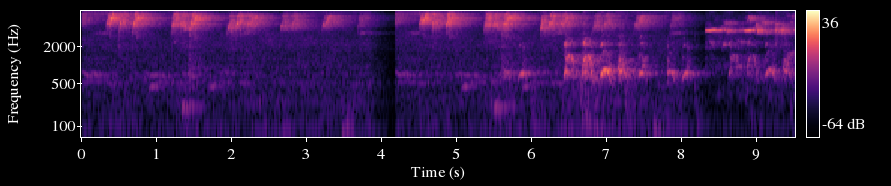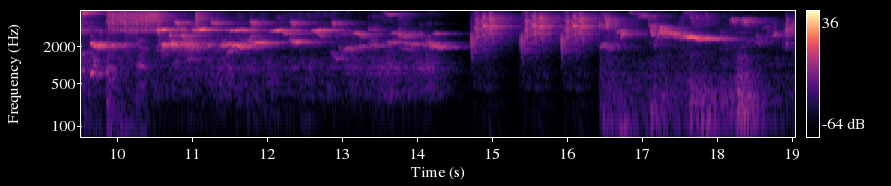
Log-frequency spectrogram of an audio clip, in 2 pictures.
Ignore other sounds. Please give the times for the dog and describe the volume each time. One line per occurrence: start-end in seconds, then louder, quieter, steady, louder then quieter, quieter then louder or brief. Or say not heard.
5.6-10.4 quieter.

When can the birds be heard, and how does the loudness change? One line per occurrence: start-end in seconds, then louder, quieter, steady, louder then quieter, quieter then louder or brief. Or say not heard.
0.0-19.0 steady.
